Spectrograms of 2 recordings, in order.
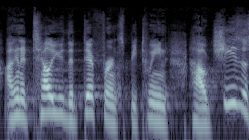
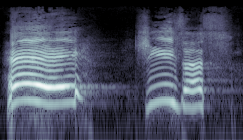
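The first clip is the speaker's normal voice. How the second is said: loud, high holler to wake someone; acted-out yell, drawn out and raised in pitch; shouting; 11 semitones higher, 11 dB louder, much slower than usual. Disciples waking Jesus in the storm, shouting. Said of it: "They shouted at him".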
